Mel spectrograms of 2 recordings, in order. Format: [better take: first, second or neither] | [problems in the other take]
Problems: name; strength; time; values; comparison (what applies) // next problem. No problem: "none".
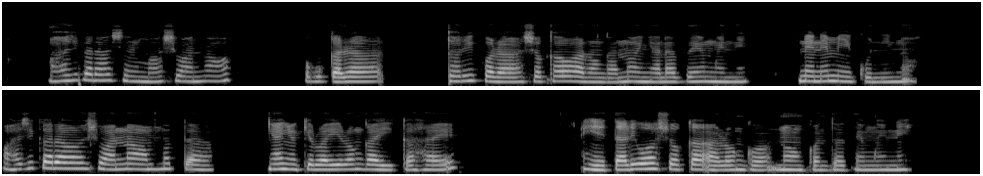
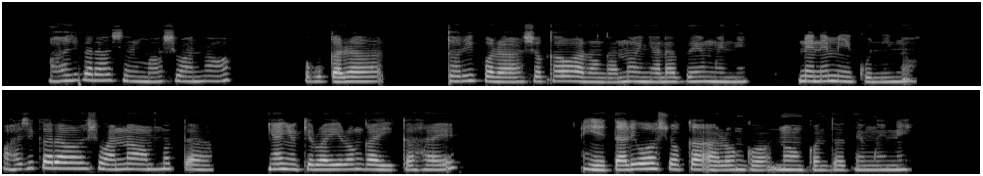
first | noise reduction (neural mask model Resemble Enhance denoiser)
